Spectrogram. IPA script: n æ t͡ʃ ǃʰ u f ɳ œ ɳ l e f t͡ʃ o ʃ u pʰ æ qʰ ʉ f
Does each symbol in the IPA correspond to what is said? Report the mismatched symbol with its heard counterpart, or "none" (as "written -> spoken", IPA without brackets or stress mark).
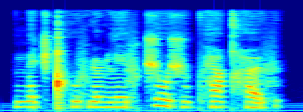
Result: none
